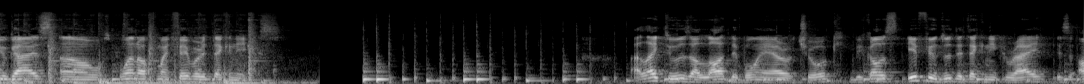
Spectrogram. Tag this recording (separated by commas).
Music, Speech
